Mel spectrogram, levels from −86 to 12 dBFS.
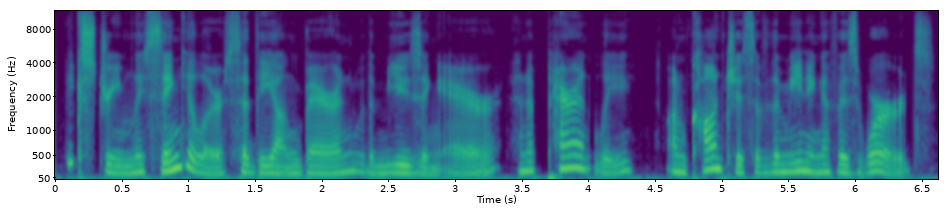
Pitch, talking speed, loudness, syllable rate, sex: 165 Hz, 170 wpm, -19 LUFS, 5.2 syllables/s, female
